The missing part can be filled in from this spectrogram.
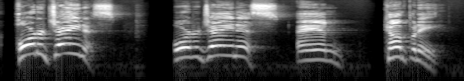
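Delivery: loud, high-pitched calling voice. Narrator voices someone calling into town for the company, calling out loudly. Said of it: "a voice calling out loudly into town".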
